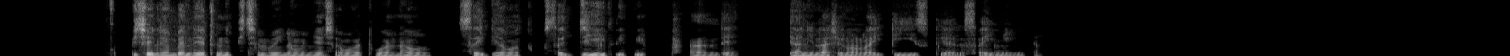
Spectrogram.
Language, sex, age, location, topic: Swahili, male, 18-24, Nakuru, government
